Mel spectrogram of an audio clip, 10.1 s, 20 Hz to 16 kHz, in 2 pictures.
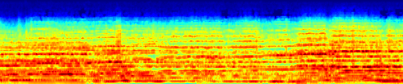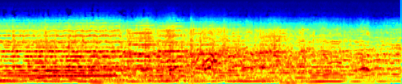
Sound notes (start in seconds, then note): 6.8 laughter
